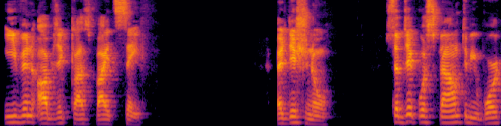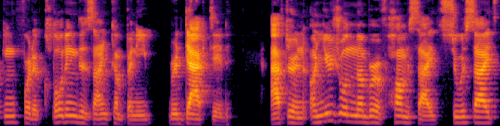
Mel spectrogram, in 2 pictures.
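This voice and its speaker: A man with a mid-range voice narrates a scripted document. His reading is formal and measured, in the style of a clinical report read aloud. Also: medium pitch, a bit bright.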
